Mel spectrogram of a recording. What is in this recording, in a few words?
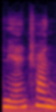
"lian2chuan4", Chinese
